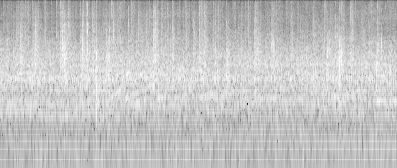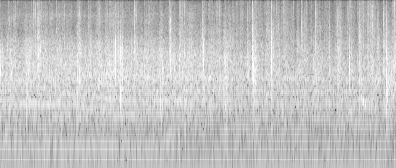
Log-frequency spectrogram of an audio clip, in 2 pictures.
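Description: A large fire roars and crackles loudly.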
